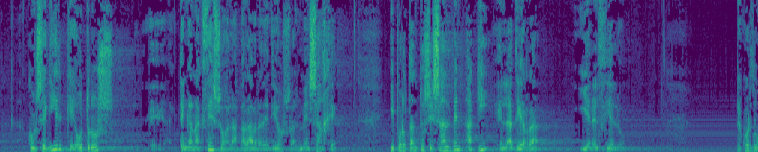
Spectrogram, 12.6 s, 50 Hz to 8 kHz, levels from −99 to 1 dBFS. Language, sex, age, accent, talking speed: Spanish, male, 60-79, Spanish, 135 wpm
